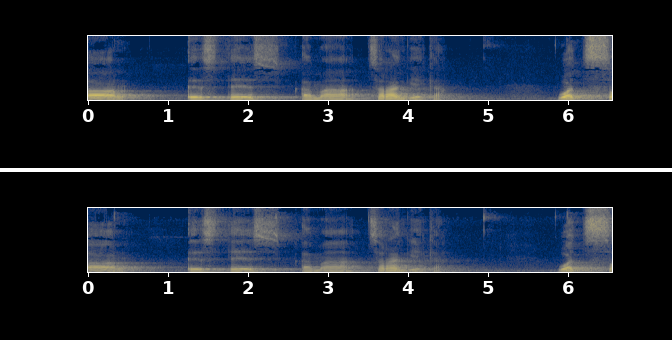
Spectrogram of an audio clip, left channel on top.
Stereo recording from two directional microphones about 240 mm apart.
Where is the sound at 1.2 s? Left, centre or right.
Centre.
